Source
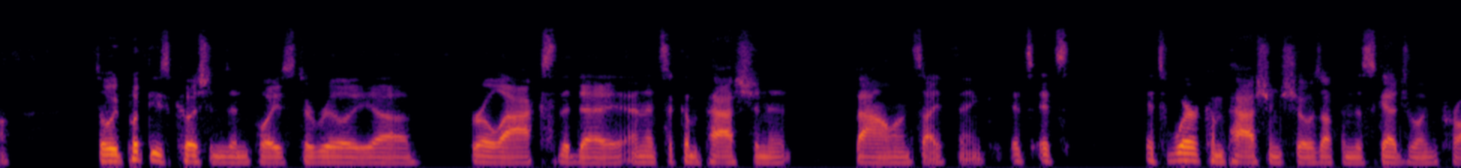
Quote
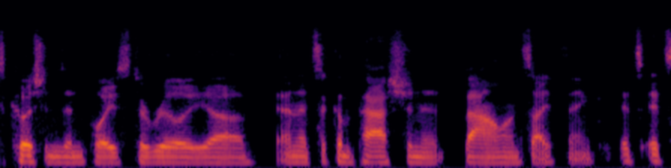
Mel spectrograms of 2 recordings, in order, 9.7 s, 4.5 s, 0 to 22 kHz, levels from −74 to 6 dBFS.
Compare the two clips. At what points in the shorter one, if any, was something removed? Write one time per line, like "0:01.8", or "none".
0:01.8
0:03.0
